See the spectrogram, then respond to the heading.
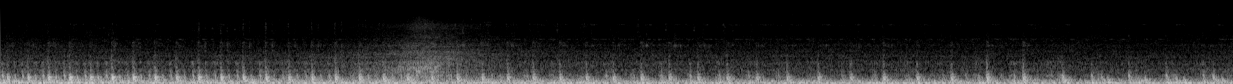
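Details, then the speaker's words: Third-generation Honda Fit: steady knock about twice a second, tracking road speed, only when coasting off throttle; it stops when braking and returns on brake release, with steering-wheel vibration; source undetermined. "При сбросе газа появляется стук. Вот газ сбрасываю. Вот сбрасываю газ. При торможении пропадает, при отпуске тормоза опять начинается."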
